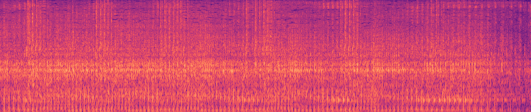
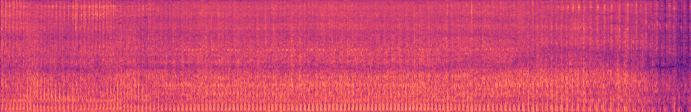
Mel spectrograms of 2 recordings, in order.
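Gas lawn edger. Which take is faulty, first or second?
first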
